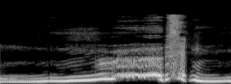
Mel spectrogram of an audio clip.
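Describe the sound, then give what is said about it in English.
A person gives one long, drawn-out, loud moo imitating a cow, used on a farm to call cows in from the pasture. The pitch slowly rises, then breaks into a breathy rasp before trailing off. “And you try to sound as much like a cow as a cow does. You know how a cow does it?”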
